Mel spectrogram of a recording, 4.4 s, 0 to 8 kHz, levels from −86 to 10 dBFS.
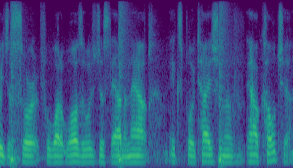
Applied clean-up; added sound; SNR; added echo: none; Snare drum; 10 dB; none.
